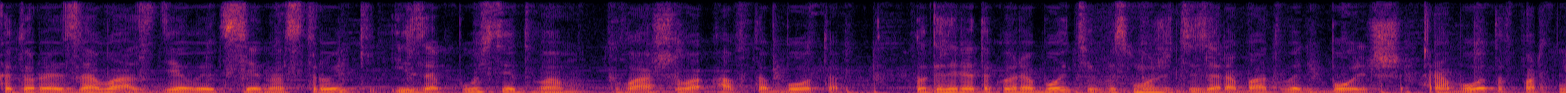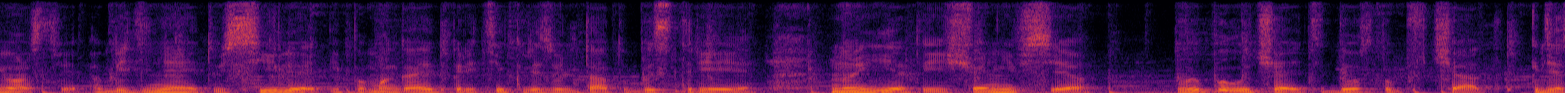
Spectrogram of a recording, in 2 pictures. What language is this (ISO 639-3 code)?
rus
